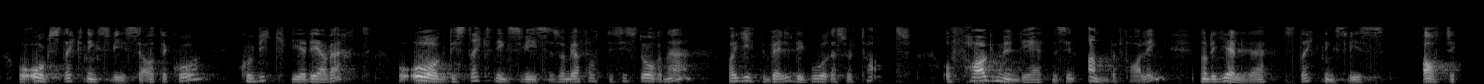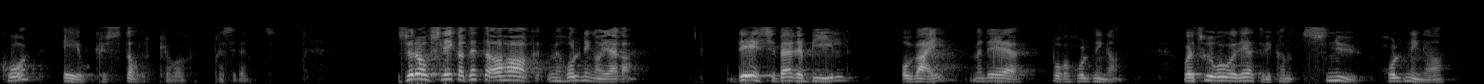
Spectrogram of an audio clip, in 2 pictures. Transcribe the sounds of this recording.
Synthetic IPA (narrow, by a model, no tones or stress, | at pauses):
ʔɔʔoːɡst̪ɾɛknɪŋsʋiːsəɑ̰ːt̪ʰekʰoː | kʰʊɾʋɪkt̪ɪæd̪ɛhɑɾʋæ̰ɾt̪ | ɔ̰ʔoːɡd̪æst̪ɾɛknɪŋsʋiːsəsɔmʋɪhɑɾfɔt̪ːd̪ɪsɪst̪əoːɾənə | hɑɾjɪt̪ːʋɛld̪ɪɡuːəɾɛsʉlt̪ʰɑ̰ːt̪ | ʔɔfɑːɡmʏnd̪ɪheːt̪ənəsɪnɑnbəfɑ̰ːlɪŋnɔɖɛjɛlːəɾst̪ɾɛknɪŋsʋiːs | ʔɑːt̪ʰeːkʰoː | ɛjʊkʰɾɪst̪ɑ̰lkʰlɑ̰ːɾ | pʰɾɛsɪd̪ɛ̰nt̪ | sɔɛɾd̪ɛoːɡsliːkɑt̪̚d̪ɛt̪ːəɦɑɾmɛɦɔld̪nɪŋɑɔjæːɾɑ̰ | d̪ɛæɾɪçːəbæɾəbiːl | ɔʋæɪmɛnd̪ɛæɾboːɾəhɔld̪nɪŋɑ̰ | ɔjæɡt̪ʰɾʉːɾoːɡd̪ɛɑt̪ʋɪkʰɑnsnʉː | hɔld̪nɪŋɑ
